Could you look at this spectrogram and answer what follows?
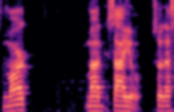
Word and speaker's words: Magsayo: are actually pronouncing his name and his last name wrong it's it's ma it's mark mag sayo so that's how they say it uh yeah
